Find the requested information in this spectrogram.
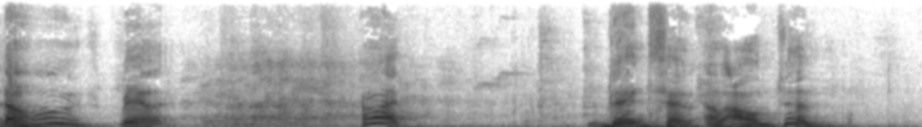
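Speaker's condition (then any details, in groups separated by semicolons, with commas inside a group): Cerebral palsy; speech a little unclear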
